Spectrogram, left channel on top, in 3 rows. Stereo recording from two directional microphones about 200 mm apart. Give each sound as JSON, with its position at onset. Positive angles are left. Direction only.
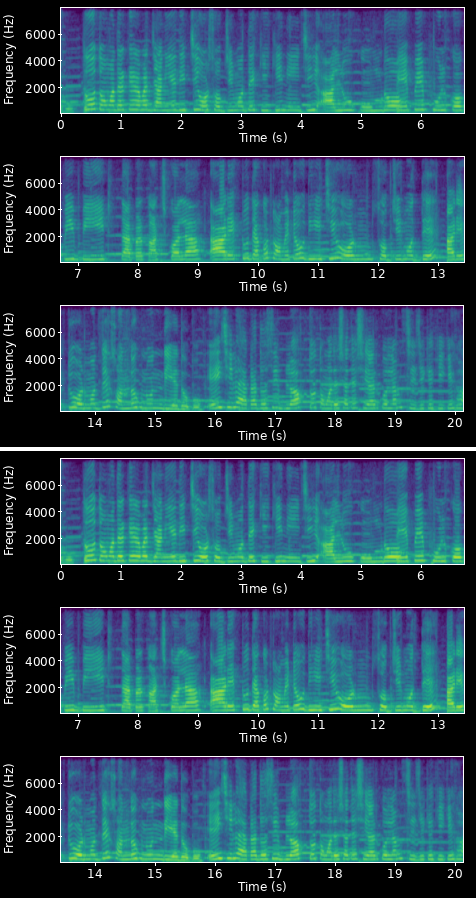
{"t": 0.3, "sound": "speech", "side_deg": -10}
